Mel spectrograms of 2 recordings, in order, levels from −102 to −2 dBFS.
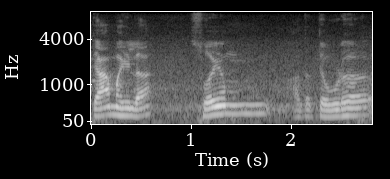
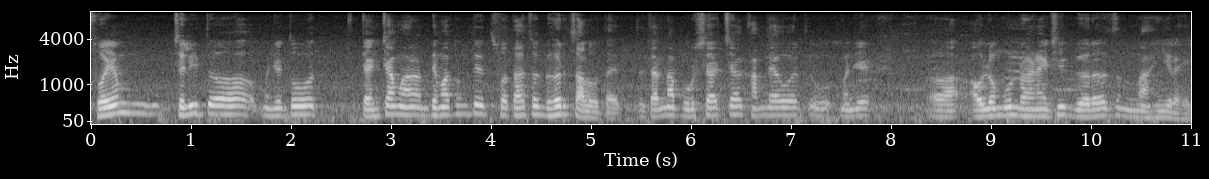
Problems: constant background noise, continuous background conversations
